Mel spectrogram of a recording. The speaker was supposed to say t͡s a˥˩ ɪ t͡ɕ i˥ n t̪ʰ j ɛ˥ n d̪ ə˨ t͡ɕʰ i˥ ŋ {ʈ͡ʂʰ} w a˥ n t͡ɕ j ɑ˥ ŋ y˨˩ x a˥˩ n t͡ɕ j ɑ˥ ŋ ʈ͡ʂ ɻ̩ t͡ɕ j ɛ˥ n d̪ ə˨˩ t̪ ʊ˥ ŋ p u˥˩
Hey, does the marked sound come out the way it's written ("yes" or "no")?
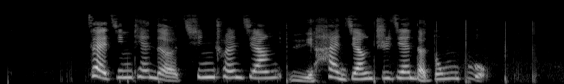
yes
